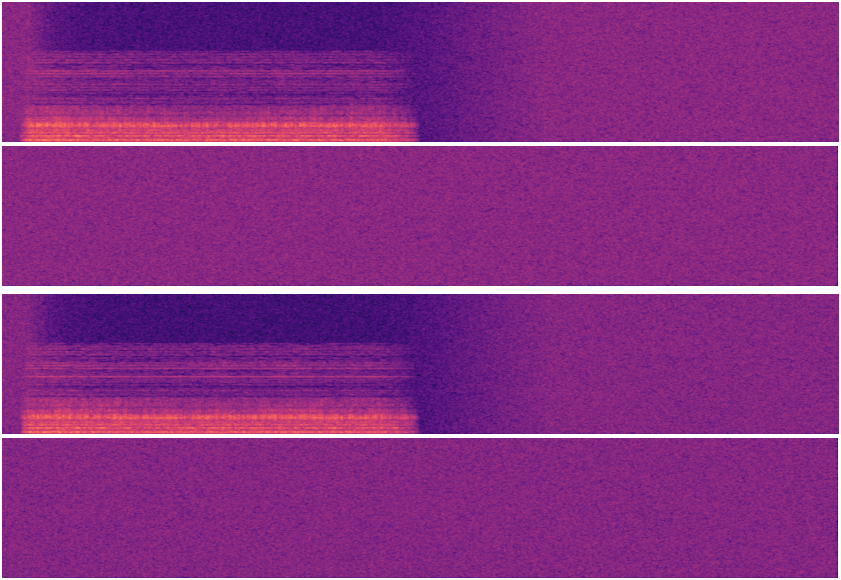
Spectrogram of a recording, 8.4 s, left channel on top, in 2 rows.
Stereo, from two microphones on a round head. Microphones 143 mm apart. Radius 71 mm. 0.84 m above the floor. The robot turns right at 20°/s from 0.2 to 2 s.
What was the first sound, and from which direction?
Only background noise.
